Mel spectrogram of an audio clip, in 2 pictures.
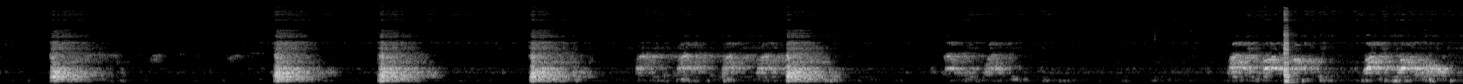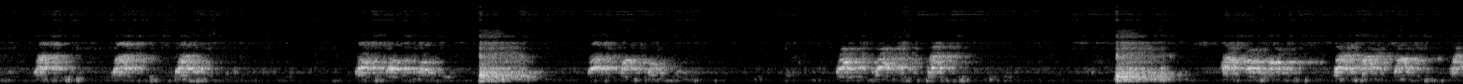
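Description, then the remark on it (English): Gunshots at 10:37 at night: several loud, sharp cracks in quick succession, followed by a longer run of rougher, clustered bursts with short pauses between them. “those first pair of shots or loud noises, they do sound like gunshots to me.”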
